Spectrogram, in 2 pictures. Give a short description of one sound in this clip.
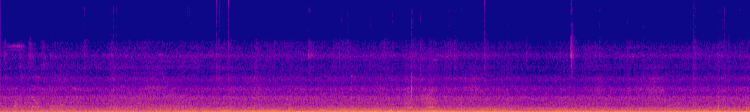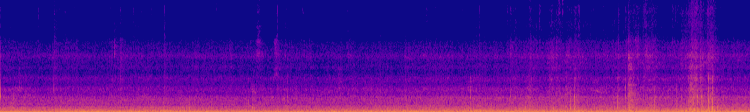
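A bus rumbles steadily along the road.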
